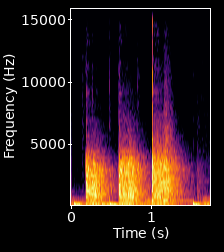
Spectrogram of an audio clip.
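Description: A hammer strikes a nail into a piece of wood four times in quick succession, each blow a sharp, close, ringing impact followed by a short decay.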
